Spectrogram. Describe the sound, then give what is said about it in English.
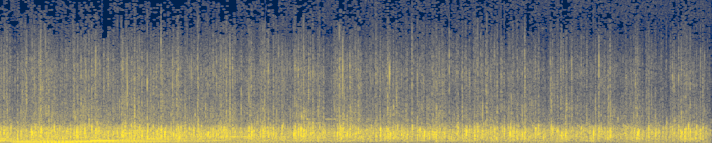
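An audience applauds to welcome the senior pastor at a community church service, dense, even clapping sustained at a steady level from start to end. “I want you to put your hands together and welcome the senior pastor of South Point Community Church, Pastor Russ Austin.”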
